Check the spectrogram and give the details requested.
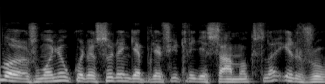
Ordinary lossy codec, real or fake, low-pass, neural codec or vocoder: MP3, 48 kbps; real; 7.2 kHz; none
